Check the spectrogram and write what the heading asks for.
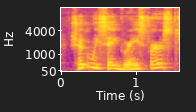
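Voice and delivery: put-on high, slow girl's voice, earnest question; Peppermint Patty asking. A narrator's reading. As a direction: raise the question of grace, pitched high and unhurried. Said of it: "she asks".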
